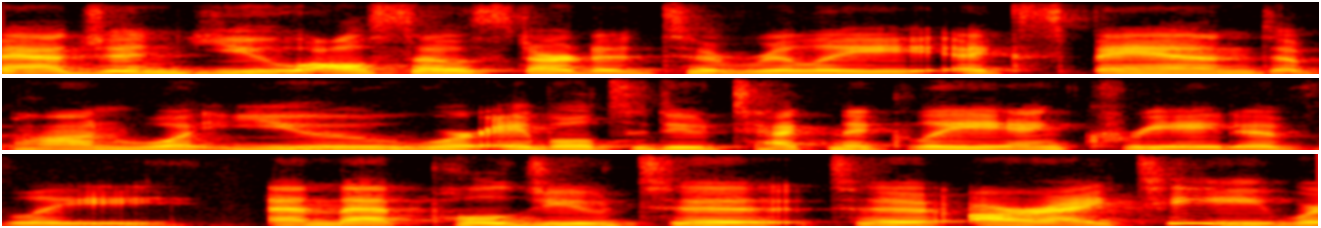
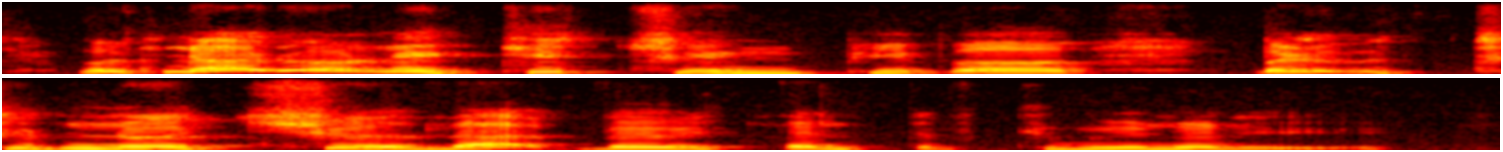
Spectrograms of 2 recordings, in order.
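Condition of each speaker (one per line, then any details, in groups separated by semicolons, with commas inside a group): No condition
Cerebral palsy; from birth, deaf in both ears; childhood speech therapy, lip reading training to improve speech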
